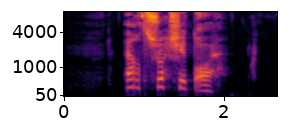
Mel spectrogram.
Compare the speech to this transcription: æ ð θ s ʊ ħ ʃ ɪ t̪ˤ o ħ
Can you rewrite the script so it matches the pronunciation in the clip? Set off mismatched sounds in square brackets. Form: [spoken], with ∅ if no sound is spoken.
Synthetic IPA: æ [ʁ] θ [ʃ] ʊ ħ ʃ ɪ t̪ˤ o ħ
